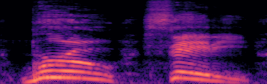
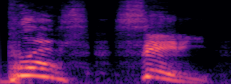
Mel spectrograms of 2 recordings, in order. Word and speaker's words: Bru Sitdee: It's Bru fucking Sitdee. Not Bruce Sitdee. They don't even say Bruce. Say Bru. I didn't spell it B-R-E-W.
